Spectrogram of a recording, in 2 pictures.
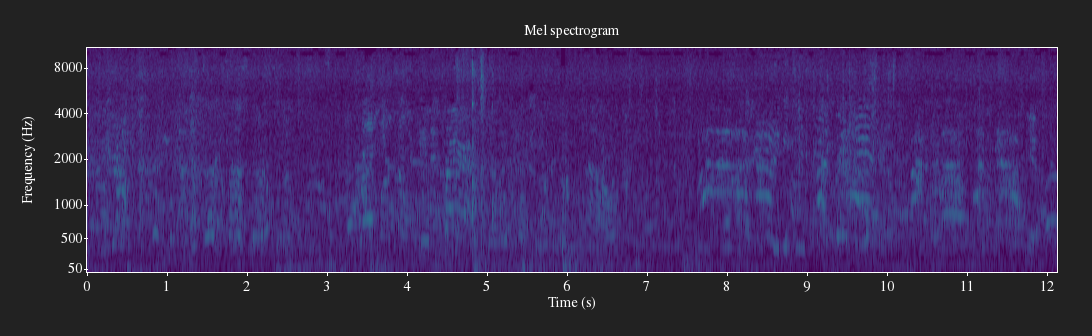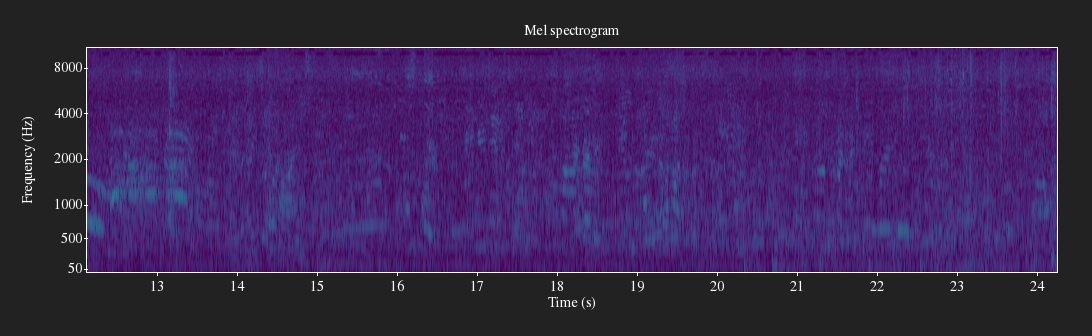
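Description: A crowd of people chatters and calls out across an open outdoor field.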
